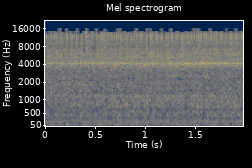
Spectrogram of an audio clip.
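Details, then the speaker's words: 2010 Ford F-150 SuperCrew 5.4L Triton 3-valve V8 after replacing VCT solenoids: started on choke, ran high RPM, leveled down to idle; even steady hum, no knocks, misfires or vibrations; normal healthy idle. "Started on choke, ran high RPMs, leveled down to idle. Smooth. No vibrations."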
